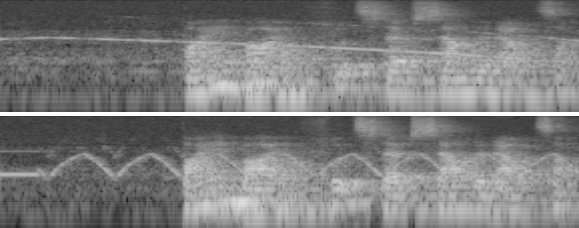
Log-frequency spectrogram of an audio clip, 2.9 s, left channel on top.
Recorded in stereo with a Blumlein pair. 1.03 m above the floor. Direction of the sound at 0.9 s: 60° right.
